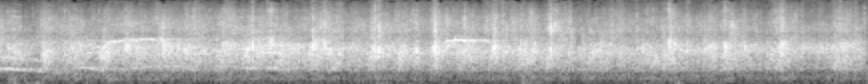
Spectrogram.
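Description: Church audience applauding to welcome a guest pastor, a continuous, even burst of many hands clapping that stays loud and steady for over four seconds.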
